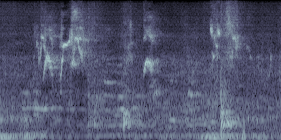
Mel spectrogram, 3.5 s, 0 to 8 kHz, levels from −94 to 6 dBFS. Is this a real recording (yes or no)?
no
